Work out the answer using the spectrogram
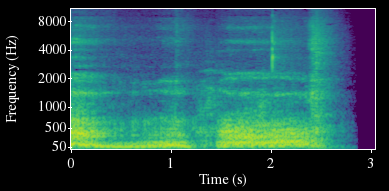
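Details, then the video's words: Nervous, aggressive dog growling: a continuous low, gravelly rumble with a slight dip midway, then a brief harsher edge before fading out into silence. "Dog Growling Sound Effect"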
